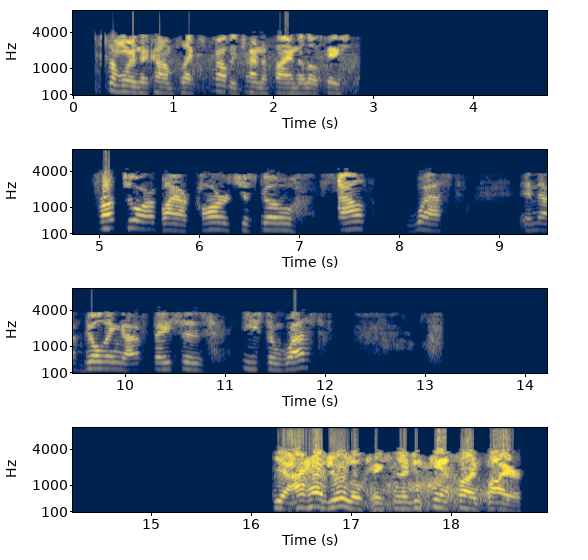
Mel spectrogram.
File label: Scottsdale PD Sth Dispatch, scanner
